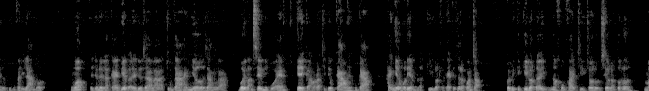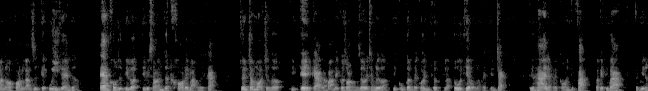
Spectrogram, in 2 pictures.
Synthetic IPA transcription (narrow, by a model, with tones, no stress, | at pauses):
k̪ʰːkŋ͡mfaː˧˩ɗi˨˧laː˨˩mt̪ʰo˧j | ɗʊ˨˦ŋə˧˨ʔt̪ʰe˨˦t͡ɕɔ˧ne˧nlaː˨˩kaː˨˦jvi˨˩ək̚ʔəː˧˩ɗə˧jɗɨ˧əzaː˧laː˨˩t͡ɕʊ˨˦ŋ͡mt̪aː˧ɦa̰˧˥jɲəː˨˦za˨˩ŋlaː˨˩ | vəː˨˦jɓa̰ː˧˨nse˧wɲɨ˧ku˧˩əʔɛ˧mke˧˩kaː˧˩hɔ̰˧˨ɗaː˧˩t͡ɕi˧˩t̪i˧əwkaː˧wha˧jxə˧wŋ͡mkaː˧w | ha̰˧˥jɲəː˨˦mo˨˩ɗi˧˩əmlaː˨˩ki˧˩lwə˨˩t̚laː˨˩aː˨˦j̪i˦˥ztlaː˨waː˧nt͡ɕɔ̰˧˨ŋ͡m | ɓəː˧˩vi˨˩kaː˨˦jki˧˩lwə˨˩t̚ʔə˨˦jnɔ˨˦xə˧wŋ͡mfaː˧˩jt͡ɕi˧˩t͡ɕɔ˧ɗo̰˧˨jsɛ˧waː˨˩mt̪o˦˥t̚həː˧nmaː˨˩nɔ˨˦kɔ˨˩nlaː˨˩zɨ̰˧˥kaː˨˦jʔwi˧kɛ˧mnɨ̰˧˥ə | ʔɛ˧mxə˧wŋ͡mzɨ̰˧˥ki˧˩lwə˨˩t̚t̪i˨˩ve˨˩saː˧wʔɛ̰˧nzə˦˥t̚xɔ˨˦ɗe˧˩ɓaː˧˩ŋɨ˨˩əjxaː˦˥k̚ | t͡ɕɔ˧ne˧nt͡ɕɔ˧wŋ͡mmɔ̰˧˨jt͡ɕɨ˨˩əŋhəː˨˩p̚t̪ʰi˨˩ke˧˩kaː˧˩laː˨˩ɓa̰ː˧˨nɗə˨˦jkɔ˨˦zɔ˧˩jɓa̰ː˨˩ŋzəː˨˩jt͡ɕaː˧ŋnɨ̰˧˥ət̪ʰi˨˩kʊ̰˧˥ŋ͡mkə˨˩nfaː˧˩jkɔ˦hï˨˩ŋ̟t̪ʰɨ˦˥k̚laː˨˩t̪o˨˦jt̪ʰi˧˩əwlaː˨˩faː˧˩jxi˨˩nt͡ɕa˦˥jk̟̚ | t̪ʰɨ˨˦ɦaː˧jlaː˨˩faː˧˩jkɔ˨˦hi˨˩ŋ̟t̪ɨ˦˥k̚fa̰ː˧˩mvaː˨˩ka˨˩t̪ʰɓaː˧t̪ʰa˨˩ɓi˨˩ə˦n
